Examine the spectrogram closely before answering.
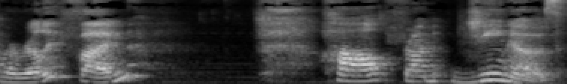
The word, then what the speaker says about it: Gnoce: really fun haul from gos I never know how to say this brand but that is what I've heard most consistently it is g n o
